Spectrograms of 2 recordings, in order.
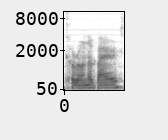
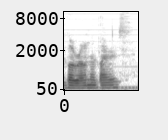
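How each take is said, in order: First: The c sounds in the word are pronounced. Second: The c sounds in the word are dropped. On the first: "Instead of saying like coronavirus" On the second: "they don't pronounce C's"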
